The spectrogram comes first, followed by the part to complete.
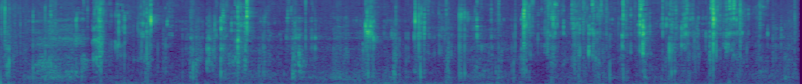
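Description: Close-miked eating of spicy sauced shellfish: wet chewing and sucking with many short, sharp smacks and crunches, a few each second.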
